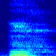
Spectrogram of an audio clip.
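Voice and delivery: real sigh while holding back grief; heavy sigh. Real, not acted. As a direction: sigh it out audibly. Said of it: "I'm sorry for all the sighing".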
